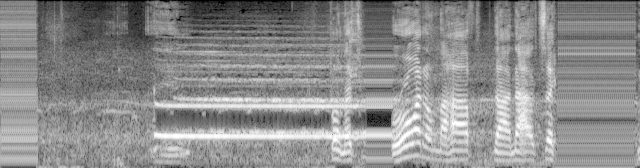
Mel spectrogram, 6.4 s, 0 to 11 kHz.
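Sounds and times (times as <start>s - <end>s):
murmuring background: 0.4s - 6.3s
passing train horn: 1.5s - 6.3s
speech: 3.3s - 5.8s.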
